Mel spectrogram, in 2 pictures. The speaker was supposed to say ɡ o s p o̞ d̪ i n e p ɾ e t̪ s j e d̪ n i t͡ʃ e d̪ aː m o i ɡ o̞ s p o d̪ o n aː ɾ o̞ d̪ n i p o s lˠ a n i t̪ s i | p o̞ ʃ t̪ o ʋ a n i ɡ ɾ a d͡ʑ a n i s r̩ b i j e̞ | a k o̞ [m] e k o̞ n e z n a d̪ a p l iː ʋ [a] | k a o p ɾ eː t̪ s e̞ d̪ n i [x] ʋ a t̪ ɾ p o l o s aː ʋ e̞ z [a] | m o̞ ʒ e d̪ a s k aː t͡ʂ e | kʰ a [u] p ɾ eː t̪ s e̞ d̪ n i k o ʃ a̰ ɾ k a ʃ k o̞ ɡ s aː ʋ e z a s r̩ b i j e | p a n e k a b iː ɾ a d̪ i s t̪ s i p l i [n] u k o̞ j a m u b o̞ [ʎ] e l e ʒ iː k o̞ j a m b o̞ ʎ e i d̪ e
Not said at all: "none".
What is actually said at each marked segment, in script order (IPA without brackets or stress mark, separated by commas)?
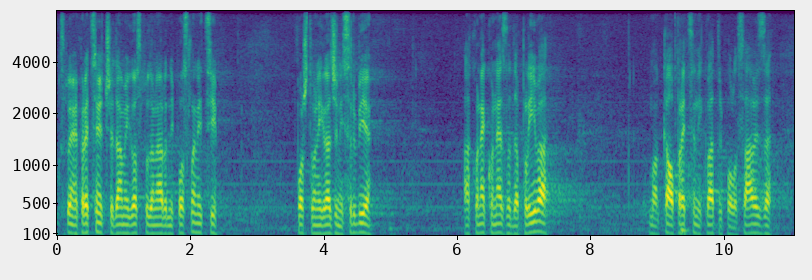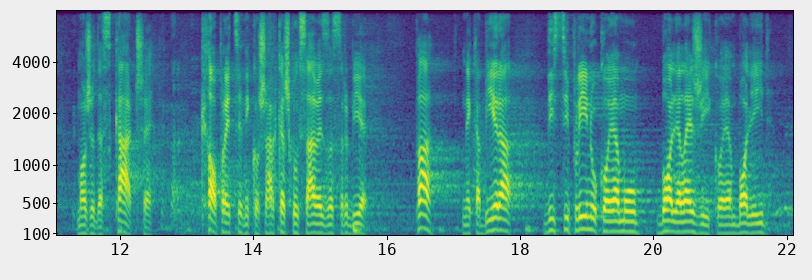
n, a, k, a, o, n, ʎ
